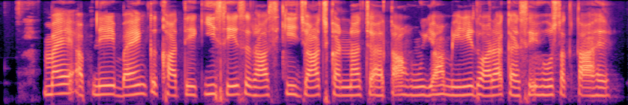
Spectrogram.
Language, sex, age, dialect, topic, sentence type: Hindi, male, 18-24, Awadhi Bundeli, banking, question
